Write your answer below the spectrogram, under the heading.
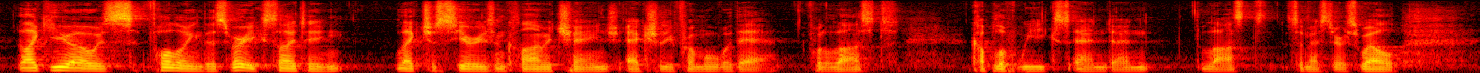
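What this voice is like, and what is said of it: German accent. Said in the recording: “My accent is German, though”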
